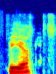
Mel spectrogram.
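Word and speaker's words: PHIUS: adult textbooks and uh the p-h-i-u-s certified builder is that how you say it fiesth is the acronym yep yeah so he has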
